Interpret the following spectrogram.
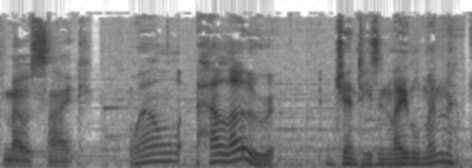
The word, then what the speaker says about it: Mosaic: Hello everyone, welcome to Mosaic Gaming. Hi everyone. Wow, making some Mosaic Gaming videos. Emil, it's pronounced Mosaic. Don't listen to anyone else, it's Mosaic.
